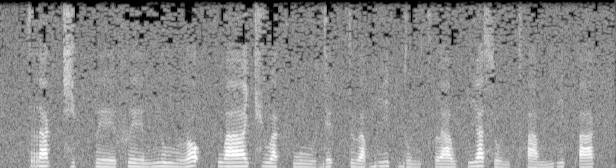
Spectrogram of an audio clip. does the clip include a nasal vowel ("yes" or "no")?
no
